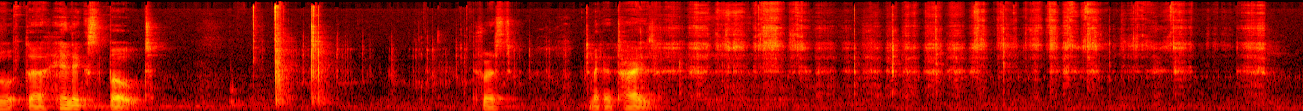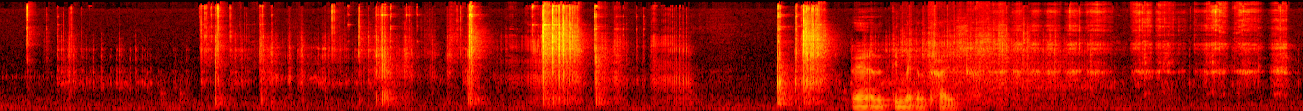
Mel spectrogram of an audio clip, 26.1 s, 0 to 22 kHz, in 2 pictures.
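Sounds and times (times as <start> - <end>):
faint metal scraping: 3.3 - 12.9, 21.5 - 26.0.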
